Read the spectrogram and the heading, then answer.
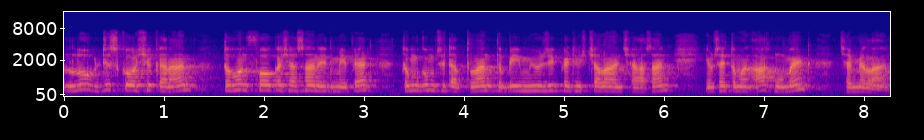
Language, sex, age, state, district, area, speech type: Kashmiri, male, 45-60, Jammu and Kashmir, Srinagar, urban, spontaneous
